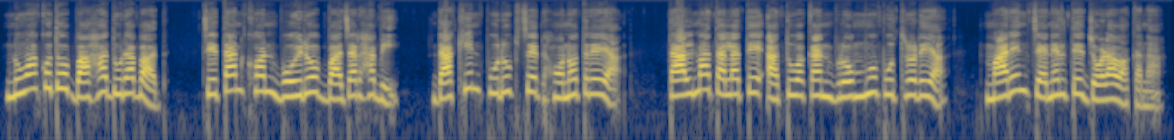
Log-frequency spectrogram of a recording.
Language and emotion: Santali, neutral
